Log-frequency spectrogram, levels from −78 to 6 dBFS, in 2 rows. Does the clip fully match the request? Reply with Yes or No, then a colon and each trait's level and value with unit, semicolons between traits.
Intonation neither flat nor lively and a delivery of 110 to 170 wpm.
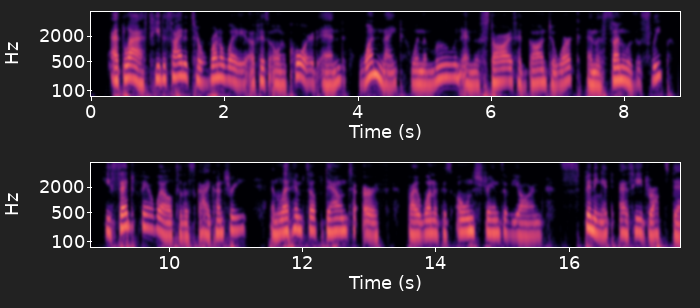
No: average, 4.1 semitones; average, 190 wpm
